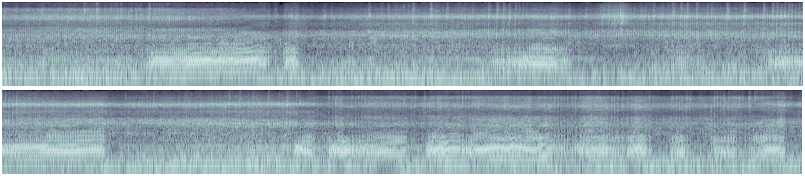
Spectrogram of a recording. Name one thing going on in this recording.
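Wind rushes and buffets loudly past a fast-moving rider.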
